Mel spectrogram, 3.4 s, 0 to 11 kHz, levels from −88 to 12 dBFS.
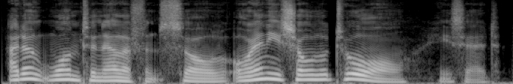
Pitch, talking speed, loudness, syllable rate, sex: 150 Hz, 230 wpm, -15 LUFS, 5.1 syllables/s, male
